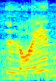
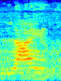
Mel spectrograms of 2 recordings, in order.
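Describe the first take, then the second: First: The first vowel is a rounded 'aw' sound. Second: The first vowel is an open 'ah' sound. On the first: The speaker calls it wrong. "बहुत लोग बोलते हैं इसे लॉयन, लॉयन नहीं" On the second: The speaker calls it right. "अ आ, आ की मात्रा य, लायन"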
